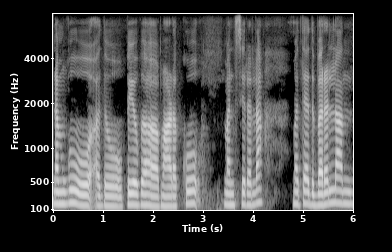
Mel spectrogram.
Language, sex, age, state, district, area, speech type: Kannada, female, 60+, Karnataka, Bangalore Urban, rural, spontaneous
